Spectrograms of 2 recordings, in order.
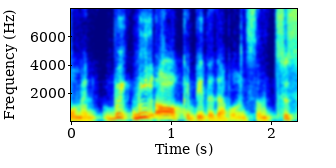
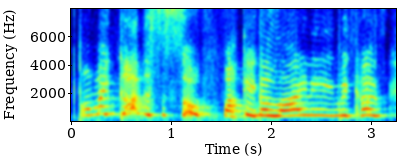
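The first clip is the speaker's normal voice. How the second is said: a much higher, thrilled exclamation; excited squeal; 11 semitones higher than usual. Real, not acted. Reader spotting Jack Nicholson in the card, a high excited squeal. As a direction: gasp it out high, delighted by the match.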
